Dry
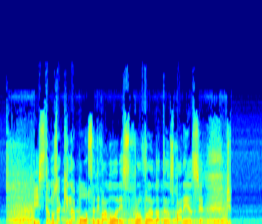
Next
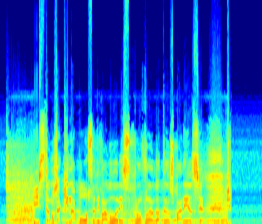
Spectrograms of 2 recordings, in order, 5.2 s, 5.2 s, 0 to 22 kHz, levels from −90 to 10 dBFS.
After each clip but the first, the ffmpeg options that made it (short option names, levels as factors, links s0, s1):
-filter_complex "[0:a]equalizer=f=3500:w=0.34:g=10.5,asplit=2[s0][s1];[s1]acontrast=85,volume=0.794[s2];[s0][s2]amix=inputs=2:normalize=0,volume=0.447"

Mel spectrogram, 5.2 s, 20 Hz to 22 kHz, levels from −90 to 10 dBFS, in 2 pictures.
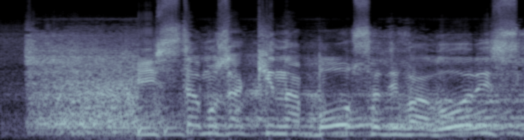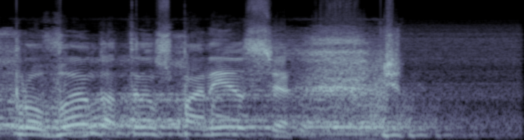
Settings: -filter_complex "[0:a]acrossover=split=100|1100|4800[s0][s1][s2][s3];[s1]aecho=1:1:131|262|393|524|655:0.531|0.228|0.0982|0.0422|0.0181[s4];[s3]volume=9.44,asoftclip=hard,volume=0.106[s5];[s0][s4][s2][s5]amix=inputs=4:normalize=0"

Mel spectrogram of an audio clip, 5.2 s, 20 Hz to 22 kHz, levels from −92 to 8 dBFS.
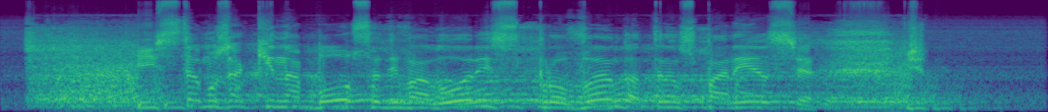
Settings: -filter_complex "[0:a]acrossover=split=110[s0][s1];[s0]acrusher=bits=8:mix=0:aa=0.000001[s2];[s1]aexciter=amount=1.6:drive=3.4:freq=10000[s3];[s2][s3]amix=inputs=2:normalize=0"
